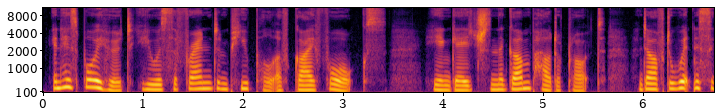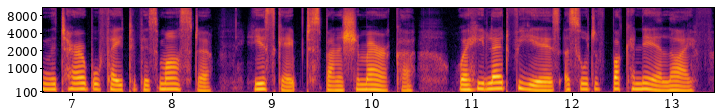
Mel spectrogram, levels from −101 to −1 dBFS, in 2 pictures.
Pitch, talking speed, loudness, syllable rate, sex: 195 Hz, 190 wpm, -19 LUFS, 5.4 syllables/s, female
